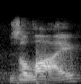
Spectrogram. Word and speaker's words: Zulay: Well, anyway, the love interest Zulay, whereas she's pronounced in the movie Zulay because it rhymes with July, becomes the would-be love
